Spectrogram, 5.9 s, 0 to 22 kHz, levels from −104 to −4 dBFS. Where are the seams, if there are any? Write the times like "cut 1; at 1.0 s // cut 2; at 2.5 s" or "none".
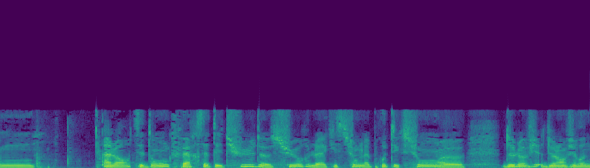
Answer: cut 1; at 1.3 s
